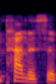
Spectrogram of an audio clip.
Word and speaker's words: Palliser: of brothers yes and we now know that we're pronouncing their name correctly until we're told we're not on the show they called them the Palliser brothers that's right we're East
